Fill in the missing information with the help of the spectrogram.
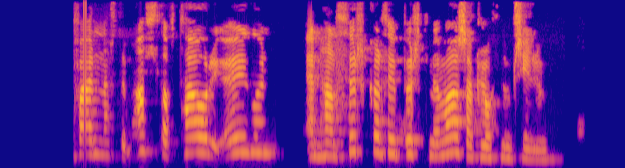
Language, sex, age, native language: Icelandic, female, 30-39, Icelandic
